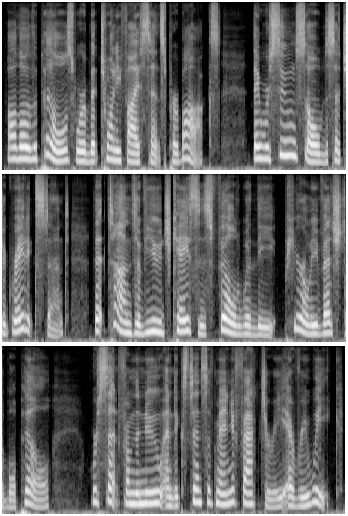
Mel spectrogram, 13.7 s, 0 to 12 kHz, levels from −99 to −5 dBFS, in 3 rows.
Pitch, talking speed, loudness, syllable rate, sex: 205 Hz, 175 wpm, -18 LUFS, 5.1 syllables/s, female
